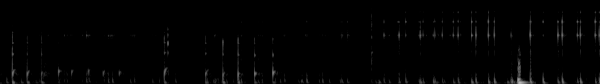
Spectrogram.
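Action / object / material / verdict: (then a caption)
tap / aluminum spray bottle / aluminum / none. A hollow silver aluminum spray bottle is tapped quickly with fingertips and nails, producing a rapid series of short, dry taps. The taps have a low thump and a bright tick, with a brief pause before the tapping speeds up and grows denser. One tap near the end lands noticeably harder and louder than the rest.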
